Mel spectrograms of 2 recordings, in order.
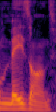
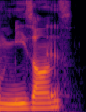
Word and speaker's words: meson: okay and mesons yeah we call mazons here I guess you guys call mesons that the British pronunciation yeah amazing Maison it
